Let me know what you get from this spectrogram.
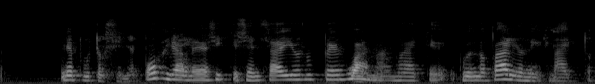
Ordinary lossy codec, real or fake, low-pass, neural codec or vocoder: none; fake; none; codec, 44.1 kHz, 3.4 kbps, Pupu-Codec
